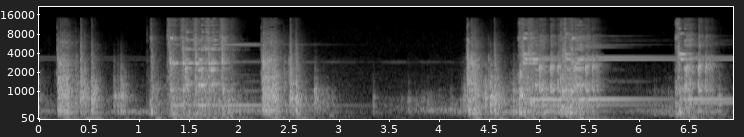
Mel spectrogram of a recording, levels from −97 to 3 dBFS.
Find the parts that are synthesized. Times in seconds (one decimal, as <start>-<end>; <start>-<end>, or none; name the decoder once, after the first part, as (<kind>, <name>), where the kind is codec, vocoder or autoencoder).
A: 2.3-5.6 (vocoder, Vocos)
